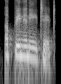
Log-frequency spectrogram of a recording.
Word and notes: opinionated: Indian

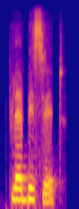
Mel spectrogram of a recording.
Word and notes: plebiscite: Indian

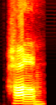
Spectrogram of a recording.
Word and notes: harm: Indian

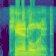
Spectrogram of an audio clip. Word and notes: cannulate: American English

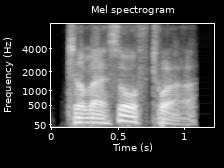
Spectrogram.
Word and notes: telesoftware: British English

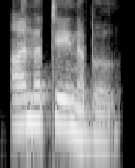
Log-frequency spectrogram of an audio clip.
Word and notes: unattainable: Indian

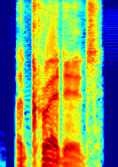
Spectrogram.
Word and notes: accredit: British English

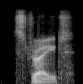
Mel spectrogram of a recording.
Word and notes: strait: British English

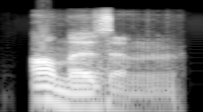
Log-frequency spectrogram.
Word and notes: omasum: British English

